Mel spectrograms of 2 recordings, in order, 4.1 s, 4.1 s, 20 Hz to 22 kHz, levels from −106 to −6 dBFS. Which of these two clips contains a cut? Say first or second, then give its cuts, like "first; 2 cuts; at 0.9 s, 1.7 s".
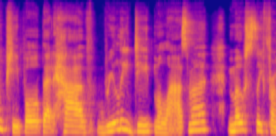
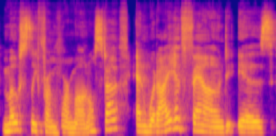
second; 1 cut; at 1.9 s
